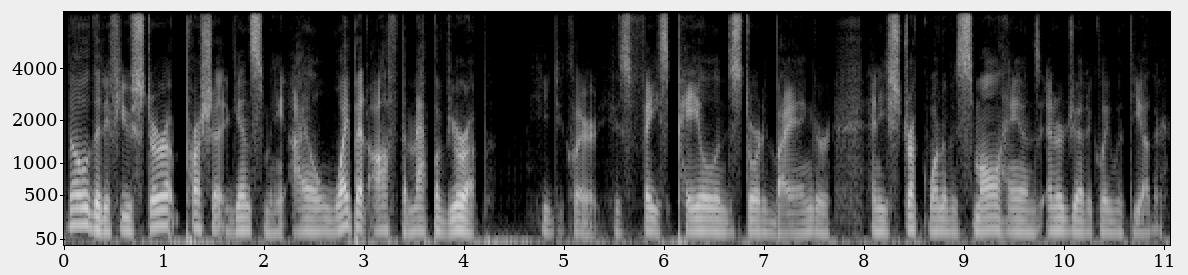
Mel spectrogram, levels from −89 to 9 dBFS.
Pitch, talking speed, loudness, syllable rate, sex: 115 Hz, 205 wpm, -20 LUFS, 5.3 syllables/s, male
